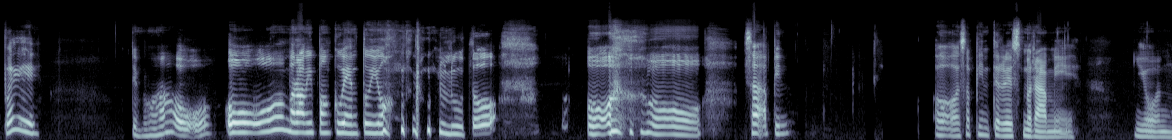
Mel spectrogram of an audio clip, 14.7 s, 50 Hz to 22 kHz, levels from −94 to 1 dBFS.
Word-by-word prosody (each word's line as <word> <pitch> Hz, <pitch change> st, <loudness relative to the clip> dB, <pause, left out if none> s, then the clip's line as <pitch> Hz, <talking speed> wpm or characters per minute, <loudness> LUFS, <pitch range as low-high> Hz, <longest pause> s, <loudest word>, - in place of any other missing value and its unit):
pa, 280 Hz, +4 st, 0 dB
eh. 285 Hz, -8 st, -2 dB, 1.2 s
'Di 215 Hz, -, -8 dB
ba 190 Hz, +2 st, -9 dB, 0.2 s
oo, 195 Hz, +3 st, -1 dB, 0.2 s
oo 275 Hz, +6 st, +5 dB
maraming 275 Hz, -2 st, +5 dB
pang 265 Hz, -1 st, 0 dB
kuwento 265 Hz, -1 st, +1 dB
yung 255 Hz, +4 st, +2 dB, 0.4 s
nag-luluto. 245 Hz, -, -1 dB, 1.1 s
Oo 225 Hz, +3 st, +5 dB, 0.5 s
oo, 220 Hz, -4 st, -1 dB, 0.5 s
sa 255 Hz, -1 st, +4 dB
Pin 235 Hz, +1 st, -8 dB, 1.9 s
Oo 190 Hz, -2 st, -4 dB
sa 180 Hz, +5 st, +2 dB
Pinterest 195 Hz, -4 st, -1 dB
marami, 150 Hz, -, -1 dB, 0.8 s
yun. 150 Hz, -4 st, -7 dB
230 Hz, 80 wpm, -21 LUFS, 190-270 Hz, 1.9 s, oo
